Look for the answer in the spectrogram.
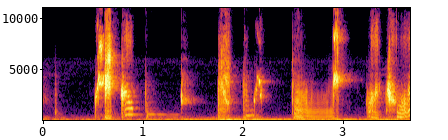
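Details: Talking pet parakeet, a budgie chattering the phrase "peek-a-boo" in a cute way, with quick high squeaks, clicks and a buzzy warbled stretch in the middle, recorded in a quiet room.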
